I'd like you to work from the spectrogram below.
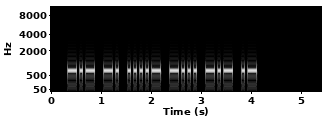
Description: Morse code, heard as a keyed tone, about 24 wpm, 700 Hz. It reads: KN4BKA
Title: Speed Racing - USA 2x3 Call Signs 20wpm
